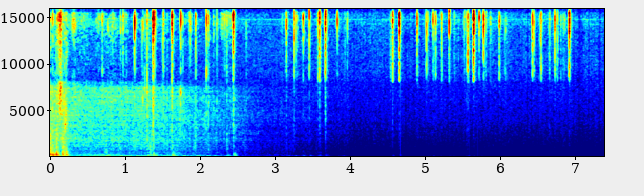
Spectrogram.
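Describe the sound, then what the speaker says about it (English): Quiet, rapid clicking of computer keyboard keys being typed in bursts, denser early on, then thinning into sparse taps and pauses, close to the mic. "You guys get some typing ASMR for the moment"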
